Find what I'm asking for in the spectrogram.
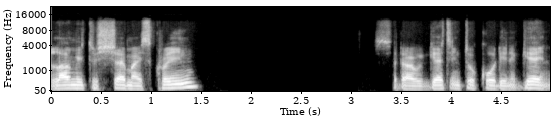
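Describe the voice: A man's fairly low, slightly mellow voice with vocal fry, ordinary pitch variation and a fairly slow pace, in a dry, close sound with no echo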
